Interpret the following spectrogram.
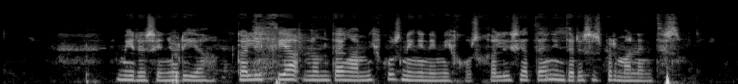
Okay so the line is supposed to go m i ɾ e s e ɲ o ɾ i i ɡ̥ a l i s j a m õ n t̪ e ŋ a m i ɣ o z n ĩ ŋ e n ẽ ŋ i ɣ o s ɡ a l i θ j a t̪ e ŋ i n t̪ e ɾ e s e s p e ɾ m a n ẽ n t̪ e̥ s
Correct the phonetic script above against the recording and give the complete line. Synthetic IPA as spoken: m i ɾ e s e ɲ o ɾ i a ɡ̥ a l i θ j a n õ n t̪ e ŋ a m i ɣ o z n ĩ ŋ e n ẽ m i ɣ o s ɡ a l i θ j a t̪ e ŋ i n t̪ e ɾ e s e s p e ɾ m a n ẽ n t̪ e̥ s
